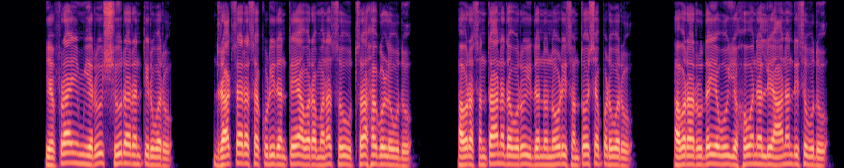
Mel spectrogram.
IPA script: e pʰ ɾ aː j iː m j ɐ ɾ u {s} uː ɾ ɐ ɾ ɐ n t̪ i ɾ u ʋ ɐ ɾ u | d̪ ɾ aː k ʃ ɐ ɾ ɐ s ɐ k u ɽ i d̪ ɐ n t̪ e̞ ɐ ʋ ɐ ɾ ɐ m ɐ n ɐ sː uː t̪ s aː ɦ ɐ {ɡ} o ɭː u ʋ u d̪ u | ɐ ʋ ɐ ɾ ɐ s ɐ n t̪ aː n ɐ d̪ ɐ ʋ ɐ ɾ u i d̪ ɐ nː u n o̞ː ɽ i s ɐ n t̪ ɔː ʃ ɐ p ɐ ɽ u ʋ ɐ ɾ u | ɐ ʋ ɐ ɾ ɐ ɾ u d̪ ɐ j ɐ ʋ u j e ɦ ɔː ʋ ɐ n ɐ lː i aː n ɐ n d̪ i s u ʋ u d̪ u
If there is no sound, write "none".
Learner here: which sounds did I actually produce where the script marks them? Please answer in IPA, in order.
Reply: ʃ, ɡ

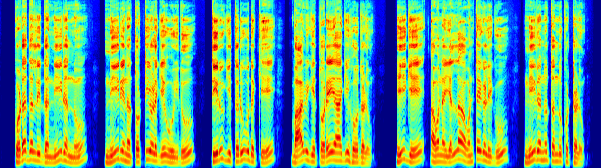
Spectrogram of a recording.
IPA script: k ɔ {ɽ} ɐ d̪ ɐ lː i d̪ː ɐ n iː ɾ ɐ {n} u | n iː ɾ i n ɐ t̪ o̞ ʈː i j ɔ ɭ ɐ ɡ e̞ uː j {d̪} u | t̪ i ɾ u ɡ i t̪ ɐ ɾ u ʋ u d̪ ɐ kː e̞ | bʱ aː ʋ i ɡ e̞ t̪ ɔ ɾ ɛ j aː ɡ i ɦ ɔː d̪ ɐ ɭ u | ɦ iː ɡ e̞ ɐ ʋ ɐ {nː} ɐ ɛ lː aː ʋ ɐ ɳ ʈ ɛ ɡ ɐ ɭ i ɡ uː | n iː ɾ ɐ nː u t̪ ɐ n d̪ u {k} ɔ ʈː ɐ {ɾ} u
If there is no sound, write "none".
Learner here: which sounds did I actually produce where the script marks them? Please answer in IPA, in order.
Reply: ɽ, nː, d̪, n, k, ɭ

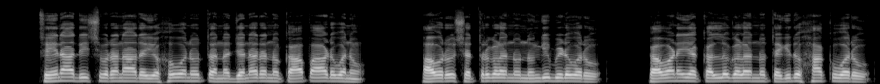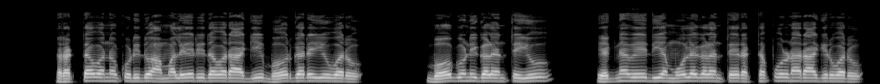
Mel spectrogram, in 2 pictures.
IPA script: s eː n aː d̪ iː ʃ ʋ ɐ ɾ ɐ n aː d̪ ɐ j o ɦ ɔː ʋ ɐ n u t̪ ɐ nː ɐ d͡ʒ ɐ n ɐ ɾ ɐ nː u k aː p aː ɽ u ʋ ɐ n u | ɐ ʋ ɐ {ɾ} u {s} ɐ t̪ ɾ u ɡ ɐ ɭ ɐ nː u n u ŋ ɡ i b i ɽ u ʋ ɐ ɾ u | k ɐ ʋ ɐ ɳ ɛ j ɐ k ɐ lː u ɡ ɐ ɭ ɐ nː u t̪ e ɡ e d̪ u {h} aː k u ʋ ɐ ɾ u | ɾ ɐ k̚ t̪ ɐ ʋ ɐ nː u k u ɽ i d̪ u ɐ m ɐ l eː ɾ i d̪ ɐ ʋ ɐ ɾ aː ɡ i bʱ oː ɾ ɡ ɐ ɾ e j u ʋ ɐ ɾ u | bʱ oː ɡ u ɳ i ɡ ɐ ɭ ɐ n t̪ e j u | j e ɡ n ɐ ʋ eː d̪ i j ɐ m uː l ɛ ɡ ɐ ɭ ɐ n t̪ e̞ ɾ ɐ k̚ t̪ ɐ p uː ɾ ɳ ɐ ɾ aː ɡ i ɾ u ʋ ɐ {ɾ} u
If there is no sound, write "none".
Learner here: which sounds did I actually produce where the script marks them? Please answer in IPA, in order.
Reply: ɾ, ʃ, h, ɾ

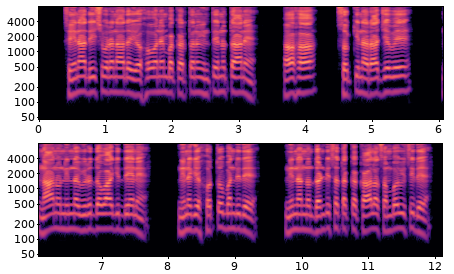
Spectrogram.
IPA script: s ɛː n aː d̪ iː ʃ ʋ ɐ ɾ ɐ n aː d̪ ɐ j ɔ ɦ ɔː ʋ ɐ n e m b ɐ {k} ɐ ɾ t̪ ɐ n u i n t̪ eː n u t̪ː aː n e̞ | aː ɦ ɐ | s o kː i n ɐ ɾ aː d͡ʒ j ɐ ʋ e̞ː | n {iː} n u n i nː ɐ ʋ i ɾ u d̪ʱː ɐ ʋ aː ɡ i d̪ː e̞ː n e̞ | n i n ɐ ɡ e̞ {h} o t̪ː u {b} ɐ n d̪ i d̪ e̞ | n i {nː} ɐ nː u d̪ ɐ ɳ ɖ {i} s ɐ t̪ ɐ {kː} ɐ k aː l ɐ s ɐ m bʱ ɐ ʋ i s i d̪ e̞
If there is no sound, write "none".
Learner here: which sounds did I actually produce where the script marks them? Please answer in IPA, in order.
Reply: k, aː, h, b, nː, i, kː

